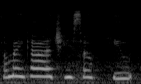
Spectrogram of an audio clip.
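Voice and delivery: squealing high, gushing delight; gushing over cute dog. Retold or imitated. Passersby gushing at the dog in her jacket, high and cooing. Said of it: "and people are like".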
